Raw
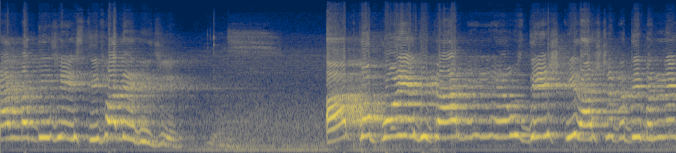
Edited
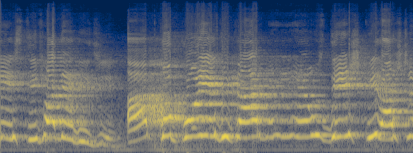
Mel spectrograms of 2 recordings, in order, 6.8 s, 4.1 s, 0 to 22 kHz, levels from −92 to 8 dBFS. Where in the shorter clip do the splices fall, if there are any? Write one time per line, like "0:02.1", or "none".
0:01.1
